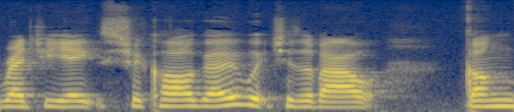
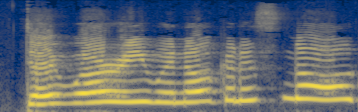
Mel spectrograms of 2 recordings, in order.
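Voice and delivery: acted, raised, pitched-up shout; 10 semitones higher, 4 dB louder than usual. Retelling what a man shouted to the PR while leaving the room: retelling a shout. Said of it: "he shouted to the PR".

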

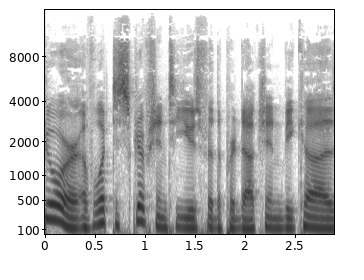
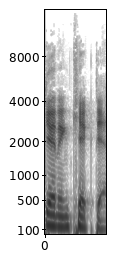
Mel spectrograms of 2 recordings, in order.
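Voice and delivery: normal talking voice

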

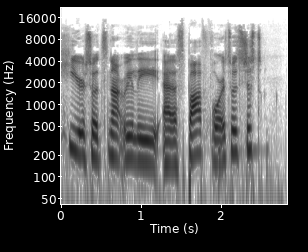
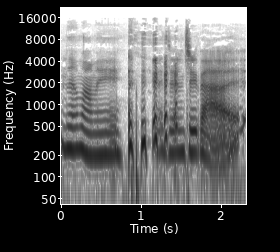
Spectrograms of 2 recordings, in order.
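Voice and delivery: put-on fibbing child voice. Showing the other speaker how their voice for her sounds, imitating Sophia lying. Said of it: "It's like this".

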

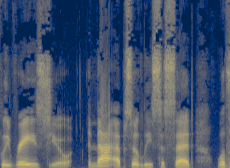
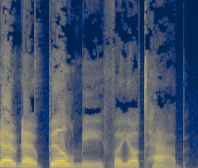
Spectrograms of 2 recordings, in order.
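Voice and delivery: put-on drawn-out, very slow English accent; 4 dB louder than usual. Retelling what she said, in a put-on English accent. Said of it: "That was my English accent".

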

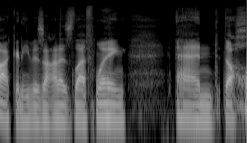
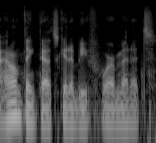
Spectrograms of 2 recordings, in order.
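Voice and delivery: mock deadpan, much lower pitch and quieter; 2 semitones lower, 6 dB quieter than usual. Retelling a TV booth analyst's reply to a player faking a cut, imitating Mike Milbury's deadpan. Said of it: "Mike Milbury completely deadpans".

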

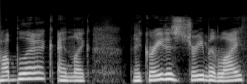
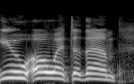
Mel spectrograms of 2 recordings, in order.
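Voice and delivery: mock screaming at the top of the lungs; 5 semitones higher than usual. Retelling what a rabbi screamed at the parents, retelling a scream. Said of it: "screaming at them at the top of his lungs".

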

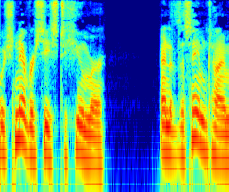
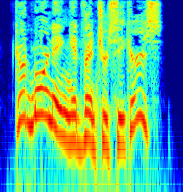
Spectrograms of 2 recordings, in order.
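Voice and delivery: put-on shrill, very high childlike voice; 12 semitones higher, 4 dB louder than usual. Narrating, voice the guide's first words to the group in a shrill childlike voice. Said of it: "he said in a shrill, childlike voice".

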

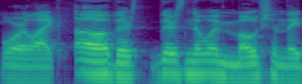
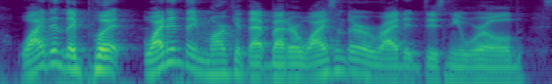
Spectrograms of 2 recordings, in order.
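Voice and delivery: ordinary talk, nothing marked

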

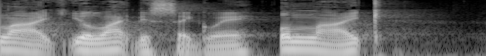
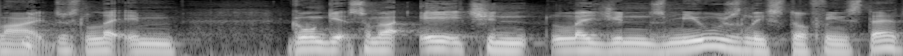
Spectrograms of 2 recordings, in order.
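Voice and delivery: ordinary talk

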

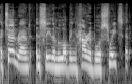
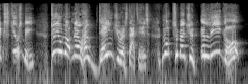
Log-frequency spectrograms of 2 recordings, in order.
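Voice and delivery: very high screech, swooping up and down. Reading out a story, you voice the narrator confronting a man: screeched Lampard voice. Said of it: "In a totally fluke Lampard voice, I screeched".

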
